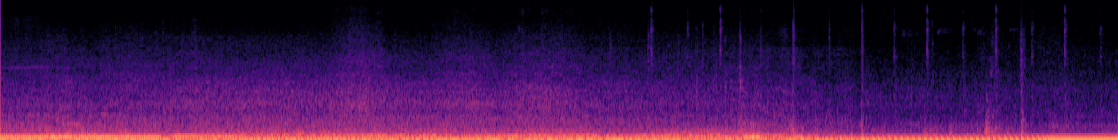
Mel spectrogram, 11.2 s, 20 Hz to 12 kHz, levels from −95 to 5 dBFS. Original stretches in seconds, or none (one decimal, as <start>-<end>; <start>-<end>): 0.0-0.5; 1.0-7.3; 8.7-11.2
